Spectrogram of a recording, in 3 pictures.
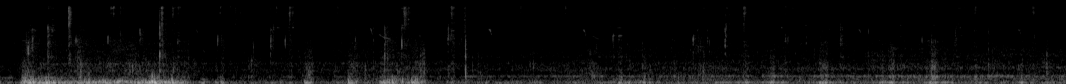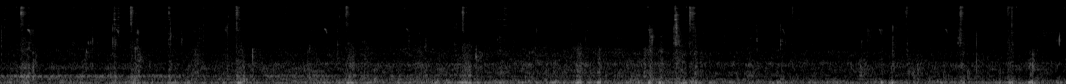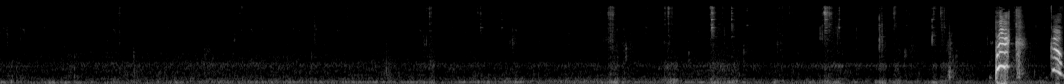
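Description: Footsteps crunching on loose wood-chip mulch, irregular steps over a low rumble, louder in the first couple of seconds.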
